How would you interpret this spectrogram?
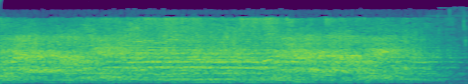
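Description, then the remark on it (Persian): A large crowd at Azadi Stadium cheers for Voria Ghafouri during the Esteghlal versus Naft Masjed Soleyman league match, a loud, dense, sustained roar of many voices, holding steady for several seconds before easing off at the very end. “بله، تشویق تماشاگران بازی استقلال و نفت رو شنیدیم نفته.”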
